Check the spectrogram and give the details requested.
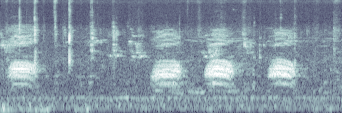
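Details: Crows fighting over cheese utter four loud, harsh caws, the last three evenly spaced about two-thirds of a second apart, with steady low hum underneath.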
